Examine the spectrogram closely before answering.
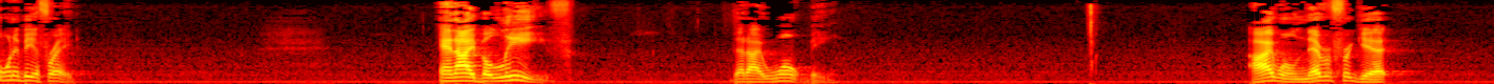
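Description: A man preaches through a microphone in bursts, with long pauses between phrases.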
